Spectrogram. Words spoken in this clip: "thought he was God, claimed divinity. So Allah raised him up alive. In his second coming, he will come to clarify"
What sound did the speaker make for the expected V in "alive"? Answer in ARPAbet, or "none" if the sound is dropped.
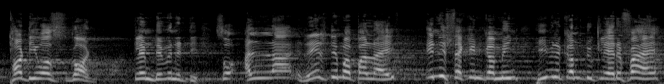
F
